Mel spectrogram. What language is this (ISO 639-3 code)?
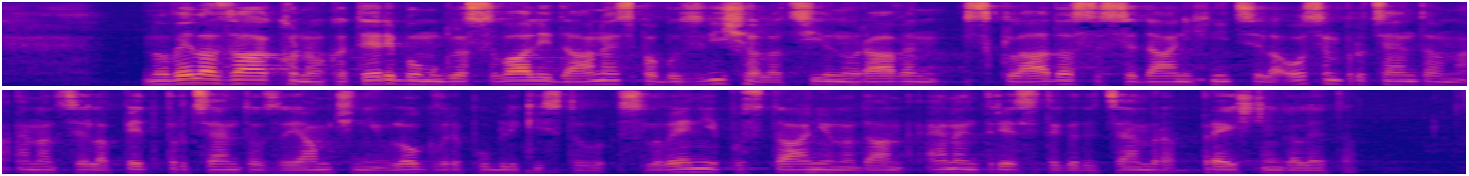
slv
